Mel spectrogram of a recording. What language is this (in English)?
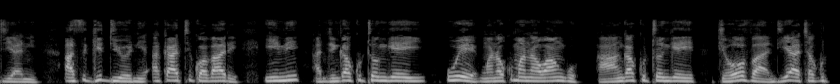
Shona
